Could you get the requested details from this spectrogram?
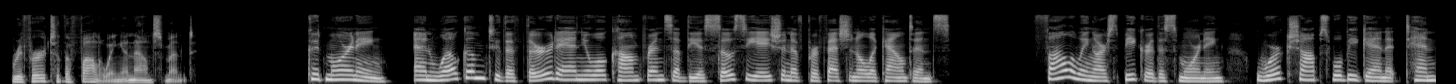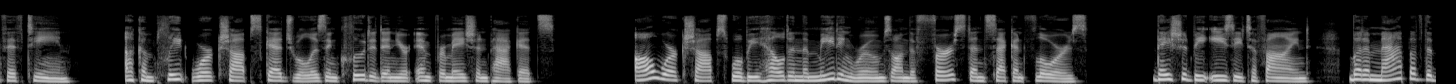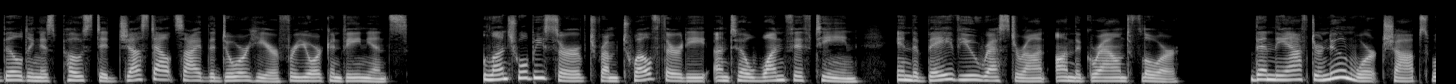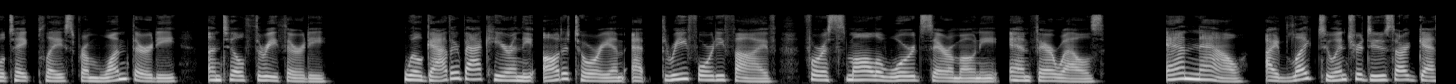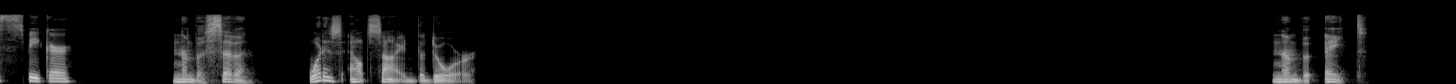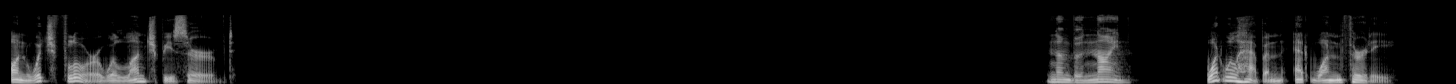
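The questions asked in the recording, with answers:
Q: What is outside the door?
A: A map of the building

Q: On which floor will lunch be served?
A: The ground floor

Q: What will happen at 1:30?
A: The afternoon workshops will begin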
